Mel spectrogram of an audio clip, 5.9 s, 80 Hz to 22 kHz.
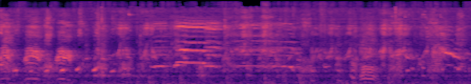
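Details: Backyard roosters and chickens of several breeds on a farm with over 100 animals; overlapping clucks and squawks with a strained drawn-out crowing tone in the middle, against busy farmyard background noise.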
